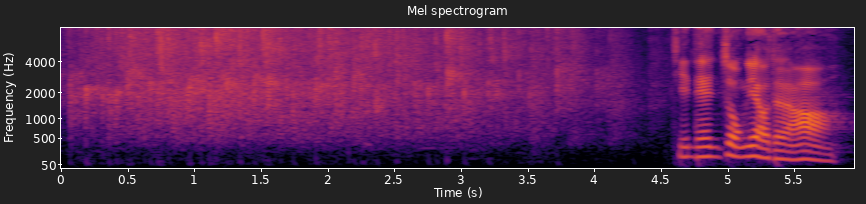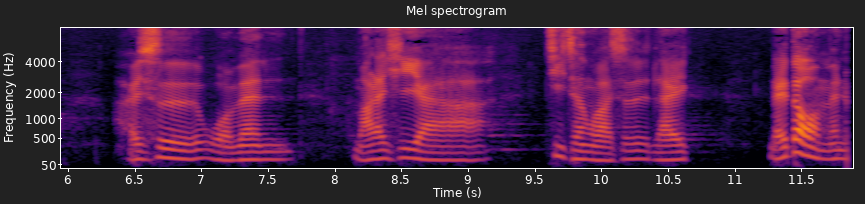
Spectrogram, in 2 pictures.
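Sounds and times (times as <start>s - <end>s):
audience applause: 0.0s - 4.4s
speech: 4.7s - 5.9s, 6.5s - 11.8s.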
